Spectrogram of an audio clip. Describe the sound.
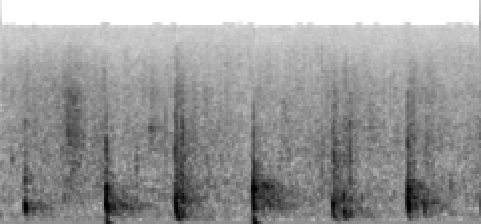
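Heavy footsteps climb a flight of stairs: about seven dull thuds at a slow, steady, even pace, with no talking.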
